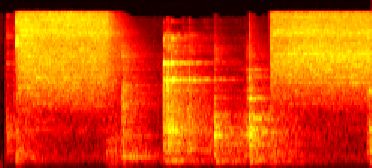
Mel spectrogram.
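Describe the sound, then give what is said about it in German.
A stainless steel bottling machine at a small Berlin brewery fills beer bottles and presses crown caps onto them, making a few loud hissing bursts separated by short breaks, with no talk. “Das Bier fließt, die Maschine presst den Kronkorken auf die Flasche.”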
